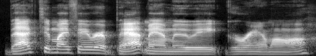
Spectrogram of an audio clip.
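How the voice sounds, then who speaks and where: A woman hosting a casual chat, rambling with many fillers, in a low morning voice. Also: pushed and bright, clean tone. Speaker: host. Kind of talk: casual chat reading viewer comments.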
